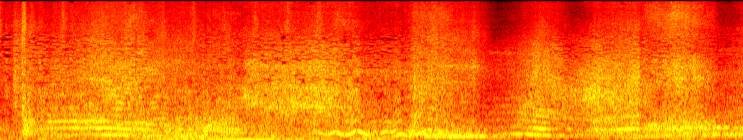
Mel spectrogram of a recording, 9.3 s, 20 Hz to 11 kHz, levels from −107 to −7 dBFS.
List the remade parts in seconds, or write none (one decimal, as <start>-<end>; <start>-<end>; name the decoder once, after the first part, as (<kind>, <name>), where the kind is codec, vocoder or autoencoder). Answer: 1.9-2.5 (autoencoder, DAC-VAE); 5.7-6.9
